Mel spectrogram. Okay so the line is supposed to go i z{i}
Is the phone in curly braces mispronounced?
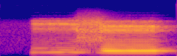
yes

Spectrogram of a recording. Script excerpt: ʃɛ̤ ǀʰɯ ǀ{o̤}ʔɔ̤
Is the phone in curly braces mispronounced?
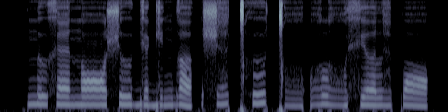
yes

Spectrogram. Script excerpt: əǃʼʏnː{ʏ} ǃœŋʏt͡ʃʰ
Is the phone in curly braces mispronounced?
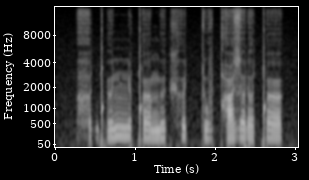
no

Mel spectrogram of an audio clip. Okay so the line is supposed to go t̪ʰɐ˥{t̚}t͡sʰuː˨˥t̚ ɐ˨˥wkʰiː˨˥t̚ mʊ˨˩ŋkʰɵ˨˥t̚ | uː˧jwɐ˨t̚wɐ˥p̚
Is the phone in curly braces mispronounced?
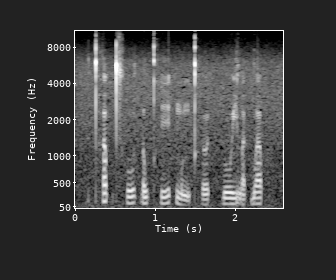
yes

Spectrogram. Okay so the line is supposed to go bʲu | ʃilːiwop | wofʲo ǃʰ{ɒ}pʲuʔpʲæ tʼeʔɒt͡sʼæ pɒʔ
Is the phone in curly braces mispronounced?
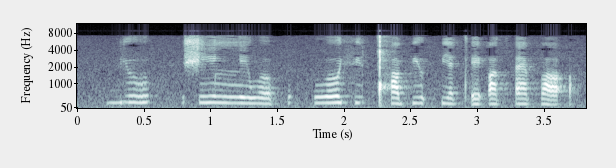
no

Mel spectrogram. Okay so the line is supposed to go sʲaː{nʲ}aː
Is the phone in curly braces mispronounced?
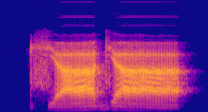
yes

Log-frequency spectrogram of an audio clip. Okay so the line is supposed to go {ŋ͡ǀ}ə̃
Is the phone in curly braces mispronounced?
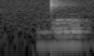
no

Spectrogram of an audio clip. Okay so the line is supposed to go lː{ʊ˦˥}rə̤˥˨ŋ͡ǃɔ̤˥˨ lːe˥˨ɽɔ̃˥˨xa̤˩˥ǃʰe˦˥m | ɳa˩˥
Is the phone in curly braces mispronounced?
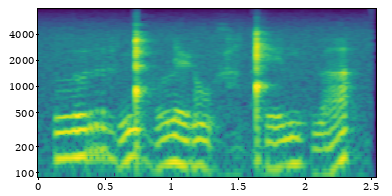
no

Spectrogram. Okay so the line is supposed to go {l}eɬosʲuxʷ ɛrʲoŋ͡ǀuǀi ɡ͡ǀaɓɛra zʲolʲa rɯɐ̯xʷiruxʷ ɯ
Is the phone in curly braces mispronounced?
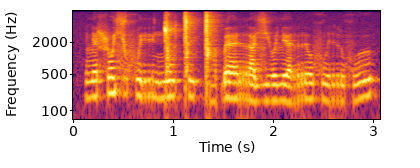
no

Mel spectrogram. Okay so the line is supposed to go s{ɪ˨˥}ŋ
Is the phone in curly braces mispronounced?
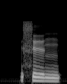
yes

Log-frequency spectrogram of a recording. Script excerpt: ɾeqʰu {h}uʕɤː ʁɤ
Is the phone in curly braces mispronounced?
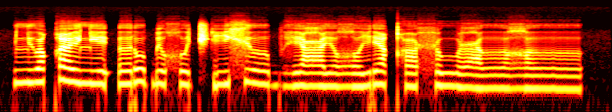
yes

